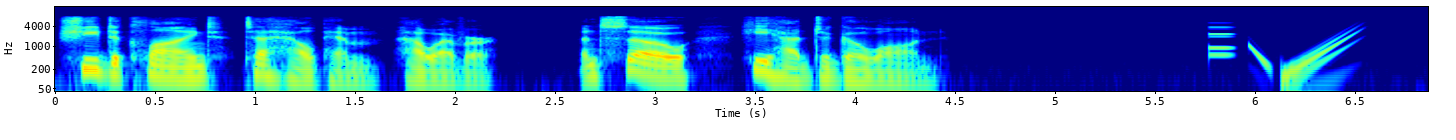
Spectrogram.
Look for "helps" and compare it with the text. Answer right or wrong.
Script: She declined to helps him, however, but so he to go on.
wrong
